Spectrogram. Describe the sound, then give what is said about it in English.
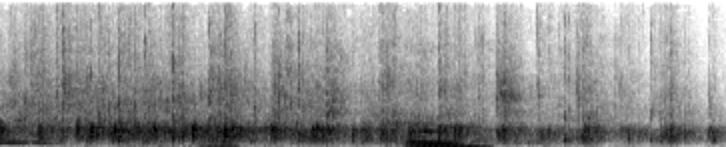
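An audience in a church applauds to welcome a married couple whose union is to be blessed, steady, dense clapping broken by a couple of short voiced calls or whoops rising above the clapping. “So yeah, I expected a better clap than that.”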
